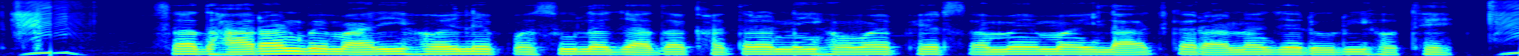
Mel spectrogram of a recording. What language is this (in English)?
Chhattisgarhi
